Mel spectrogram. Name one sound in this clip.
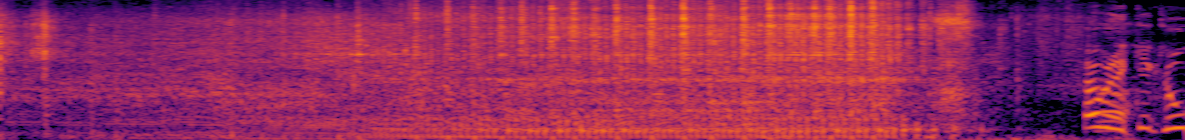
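A motorbike engine revs loudly nearby.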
